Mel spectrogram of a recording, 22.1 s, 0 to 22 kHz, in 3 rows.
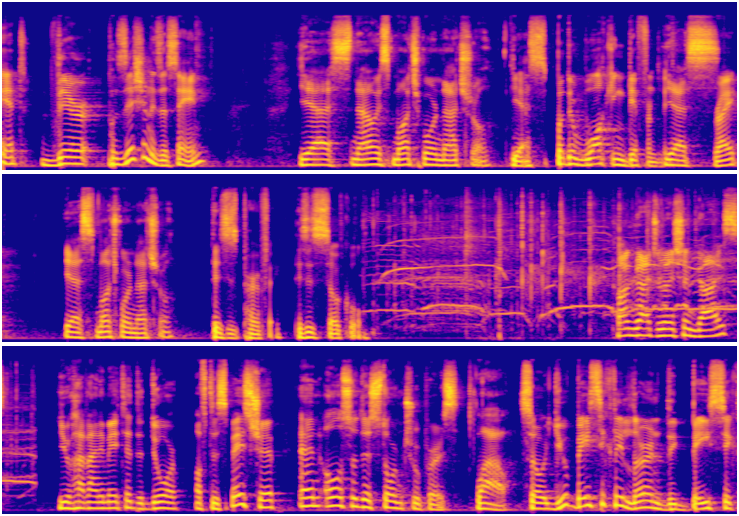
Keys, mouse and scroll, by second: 0.3 q, 1.3 click, 1.7 space, 2.1 right click, 3.9-4.7 typing, 6.1 click, 6.4 space, 6.8 right click, 10.0 click, 10.5 space, 14.7 click, 15.1 space, 15.7 right click, 16.2 a, 17.4 click, 18.0 ctrl+scroll down 1, 19.6 click, 20.6 click, 21.1-21.9 typing, 21.3 right click, 22.0 right click.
